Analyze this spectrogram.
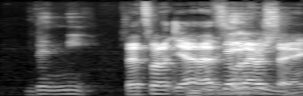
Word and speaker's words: Denis: So in French, the name Dennis is Denis. Denis.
